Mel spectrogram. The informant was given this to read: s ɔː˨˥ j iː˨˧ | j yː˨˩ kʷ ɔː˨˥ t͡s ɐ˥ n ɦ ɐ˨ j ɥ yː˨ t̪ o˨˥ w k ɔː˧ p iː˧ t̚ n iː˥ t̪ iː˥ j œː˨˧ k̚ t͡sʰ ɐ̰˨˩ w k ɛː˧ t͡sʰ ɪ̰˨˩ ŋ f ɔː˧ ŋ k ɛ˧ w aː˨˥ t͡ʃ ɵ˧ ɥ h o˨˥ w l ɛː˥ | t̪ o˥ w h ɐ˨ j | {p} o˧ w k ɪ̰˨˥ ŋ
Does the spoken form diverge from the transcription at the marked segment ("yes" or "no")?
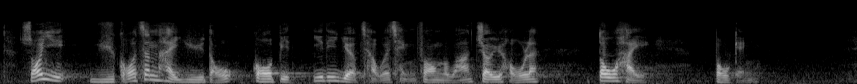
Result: no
